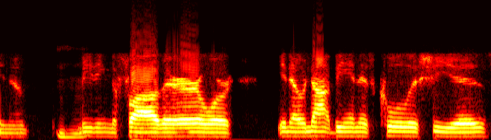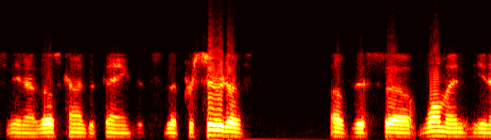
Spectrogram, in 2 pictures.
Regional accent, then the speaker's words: Texas, United States; But basically, we're from Southeast Texas. We're near the Gulf Coast. If you look right on the border of Louisiana and Texas, we're right there.

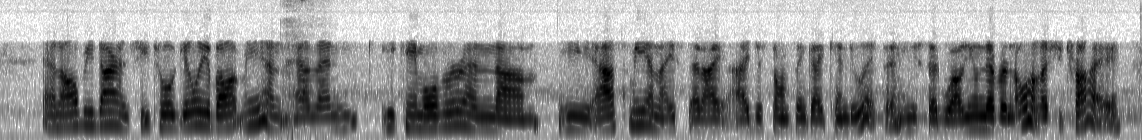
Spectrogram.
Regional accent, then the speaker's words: Little Falls, Minnesota, United States; born there; I was born in Little Falls, in Little Falls, Minnesota, and I had my mom and dad … I was a Swede.

